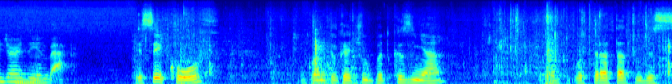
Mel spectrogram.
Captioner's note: speaking portuguese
